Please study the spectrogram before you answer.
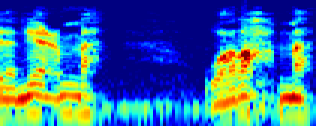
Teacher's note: إبدال الهاء من التاء، يأتي ذلك الإبدال في الوقف خاصة، نحو قولك نعمة ورحمة، أصلهما نعمة ورحمة.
